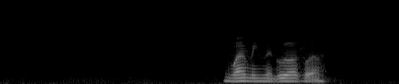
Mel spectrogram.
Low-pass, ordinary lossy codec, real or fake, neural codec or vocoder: 3.6 kHz; none; fake; codec, 16 kHz, 1 kbps, FunCodec, trained on LibriTTS, 50 frames a second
